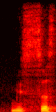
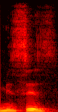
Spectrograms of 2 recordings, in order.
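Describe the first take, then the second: First: മിസ്സസ് said as "mi-sas", open a at the end; wrong example, മിസ്സസ് ending in -sas. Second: മിസ്സസ് said as "mi-siz", short i at the end; corrected model, മിസ്സസ് ending in -siz. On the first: (മിസ്സസ്, അവസാനം "സസ്") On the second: (മിസ്സസ്, "മിസ്സിസ്" എന്ന്) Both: Shown as a demonstration. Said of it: "മിസ്സസ് എന്നല്ല".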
